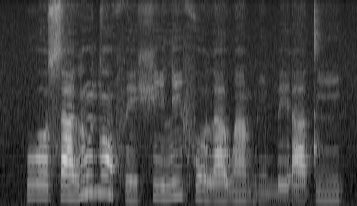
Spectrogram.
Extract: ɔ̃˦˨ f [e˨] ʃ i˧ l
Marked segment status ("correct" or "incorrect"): correct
